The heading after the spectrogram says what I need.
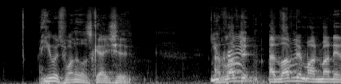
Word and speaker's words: Guy: It's Guy, but it's Guy Lafleur. Is it Guy Lafleur?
